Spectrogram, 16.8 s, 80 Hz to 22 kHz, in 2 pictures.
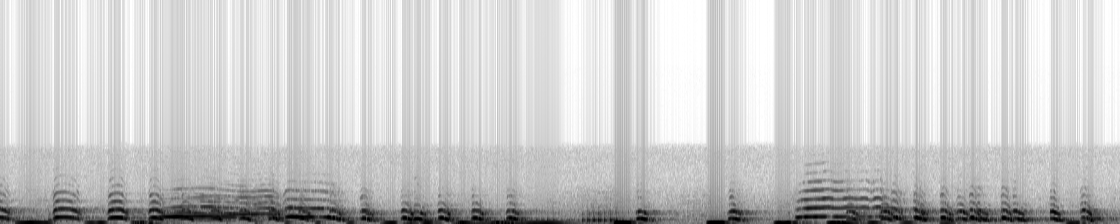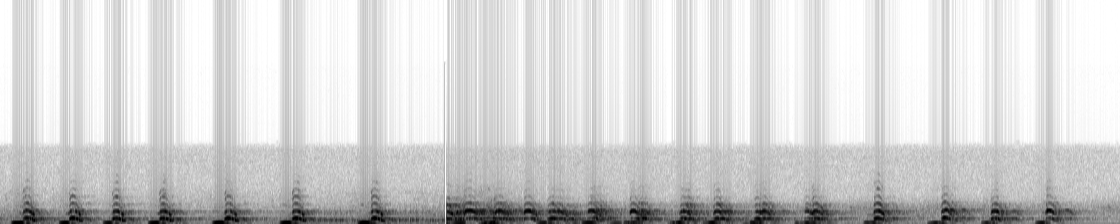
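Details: A siamang at Lagos Zoo, Western Algarve, Portugal, in 2014, calls with loud, ringing hoots and rising swoops that settle into a steady, rhythmic barking series.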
